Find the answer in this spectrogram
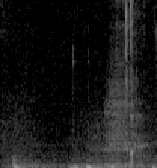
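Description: Near silence, with a few soft thumps and one sharp click near the end: a gooseneck desk microphone being handled on a hearing-room table.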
